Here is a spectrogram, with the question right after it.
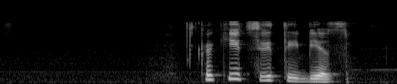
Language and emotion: Russian, neutral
